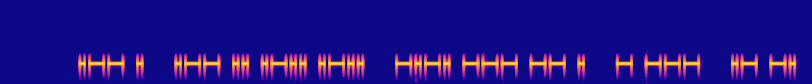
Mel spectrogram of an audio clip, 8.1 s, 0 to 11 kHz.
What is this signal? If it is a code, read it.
Morse code, heard as a keyed tone, about 25 wpm, 700 Hz. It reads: WE WILL COME TO AN
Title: Sentences from Top 1000 Words - Review Part 3 - 25wpm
